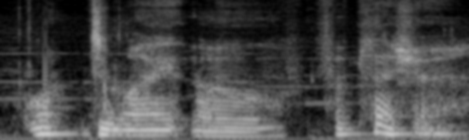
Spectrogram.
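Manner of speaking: quiet, hushed tone. In a role-play scene, the speaker repeats a line in a hushed voice. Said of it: "I'm going to keep a hushed voice and repeat".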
